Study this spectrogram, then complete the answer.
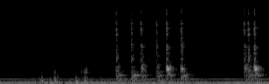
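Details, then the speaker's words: SolarEdge inverter restarting after the switch is turned back on, during its three-to-four-minute wake-up cycle: a quick burst of sharp dry relay clicks, then two more, over a low steady hum; normal startup. "if you actually listen while this is booting up you'll hear the relays clicking as the thing is becoming activated within a couple minutes"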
